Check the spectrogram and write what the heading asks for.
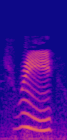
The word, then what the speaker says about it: tree: like in a word tree what do we have to do? We have to aspirate aspirate the tea. You have to aspirate the tea.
